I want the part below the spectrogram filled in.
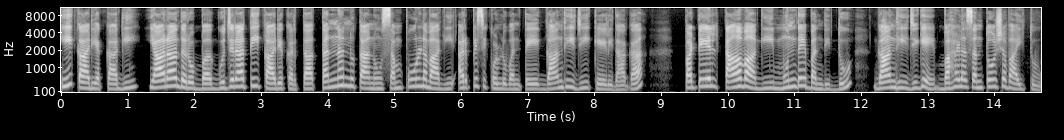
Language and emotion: Kannada, neutral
